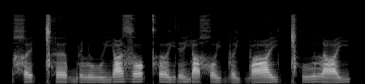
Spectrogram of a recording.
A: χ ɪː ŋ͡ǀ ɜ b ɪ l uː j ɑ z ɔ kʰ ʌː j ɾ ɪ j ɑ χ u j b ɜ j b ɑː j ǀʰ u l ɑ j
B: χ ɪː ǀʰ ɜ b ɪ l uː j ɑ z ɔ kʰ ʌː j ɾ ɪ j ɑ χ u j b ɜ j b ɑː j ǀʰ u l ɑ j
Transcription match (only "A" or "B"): B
